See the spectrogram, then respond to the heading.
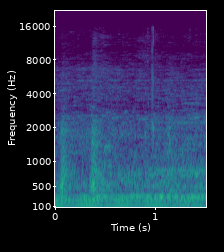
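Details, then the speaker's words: New Kingroon KLP1 CoreXY Klipper 3D printer makes whining stepper tones with scattered clicks and rattles as the head moves, sounding harsh. The print has already layer shifted, and front-to-back motion felt chunky at setup. "this sounds horrible it's already layer shifted all right"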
